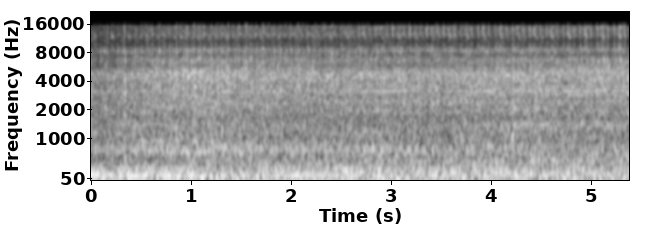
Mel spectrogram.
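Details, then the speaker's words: 2013 Dodge Charger PPV with a 5.7-litre V8 at 80,000 miles, warm after running about an hour. It idles with a deep, even rumble and no knocks or misses, and revs responsively. Bad motor or transmission mounts are suspected because of a thump when accelerating. The engine itself sounds normal. "sounds like it has a lot of power and it's very responsive"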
